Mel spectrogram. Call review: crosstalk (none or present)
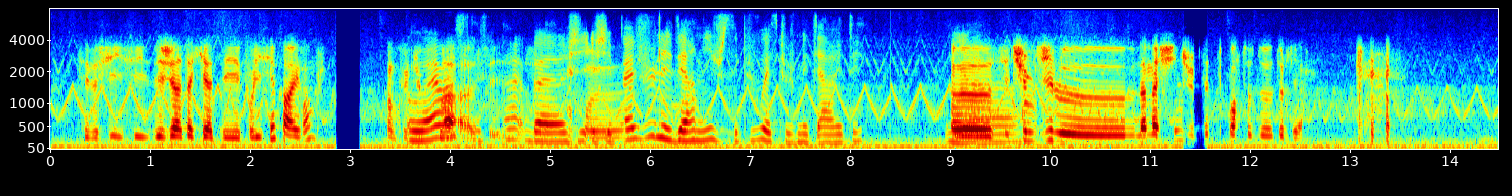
present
